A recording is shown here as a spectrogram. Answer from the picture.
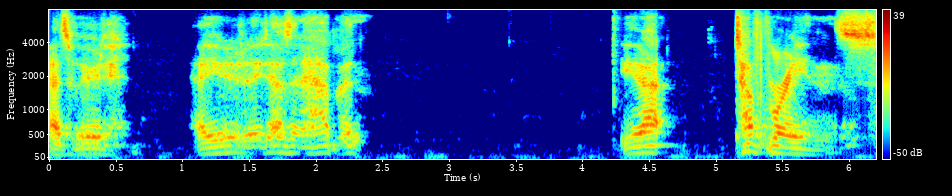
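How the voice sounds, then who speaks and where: A man puts on a raspy character voice. He goes at a fairly slow pace with long, frequent pauses. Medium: actual play. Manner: courteous, gloomy, rambling.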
